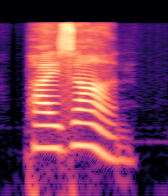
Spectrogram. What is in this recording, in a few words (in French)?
paysanne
